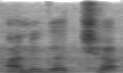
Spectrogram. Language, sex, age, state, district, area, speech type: Sanskrit, female, 45-60, Karnataka, Mysore, urban, read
